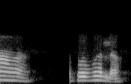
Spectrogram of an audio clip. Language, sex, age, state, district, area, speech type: Odia, female, 45-60, Odisha, Angul, rural, conversation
